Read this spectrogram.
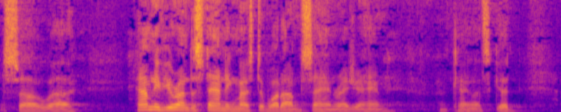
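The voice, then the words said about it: Speaks with a noticeable accent. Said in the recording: “The accent's kind of new. I've had a refurbishment.”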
